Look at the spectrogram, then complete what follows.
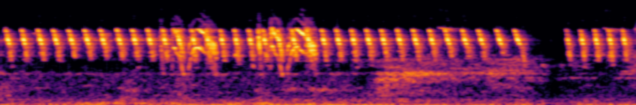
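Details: Sunda bush warbler, ngebrem variation song for contest-bird training: quick high pulsed buzzing notes, thickened midway by overlapping chatter, then a short pause and the pulses resume.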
